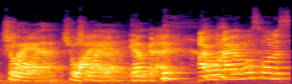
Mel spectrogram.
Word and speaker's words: Chiwaya: how do you say your last name chihuaha okay I also want to say Chihuahua is so closer to Chihuahua and then I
